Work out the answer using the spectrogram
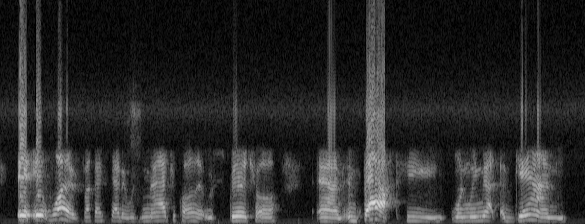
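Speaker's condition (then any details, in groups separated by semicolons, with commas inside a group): Cerebral palsy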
